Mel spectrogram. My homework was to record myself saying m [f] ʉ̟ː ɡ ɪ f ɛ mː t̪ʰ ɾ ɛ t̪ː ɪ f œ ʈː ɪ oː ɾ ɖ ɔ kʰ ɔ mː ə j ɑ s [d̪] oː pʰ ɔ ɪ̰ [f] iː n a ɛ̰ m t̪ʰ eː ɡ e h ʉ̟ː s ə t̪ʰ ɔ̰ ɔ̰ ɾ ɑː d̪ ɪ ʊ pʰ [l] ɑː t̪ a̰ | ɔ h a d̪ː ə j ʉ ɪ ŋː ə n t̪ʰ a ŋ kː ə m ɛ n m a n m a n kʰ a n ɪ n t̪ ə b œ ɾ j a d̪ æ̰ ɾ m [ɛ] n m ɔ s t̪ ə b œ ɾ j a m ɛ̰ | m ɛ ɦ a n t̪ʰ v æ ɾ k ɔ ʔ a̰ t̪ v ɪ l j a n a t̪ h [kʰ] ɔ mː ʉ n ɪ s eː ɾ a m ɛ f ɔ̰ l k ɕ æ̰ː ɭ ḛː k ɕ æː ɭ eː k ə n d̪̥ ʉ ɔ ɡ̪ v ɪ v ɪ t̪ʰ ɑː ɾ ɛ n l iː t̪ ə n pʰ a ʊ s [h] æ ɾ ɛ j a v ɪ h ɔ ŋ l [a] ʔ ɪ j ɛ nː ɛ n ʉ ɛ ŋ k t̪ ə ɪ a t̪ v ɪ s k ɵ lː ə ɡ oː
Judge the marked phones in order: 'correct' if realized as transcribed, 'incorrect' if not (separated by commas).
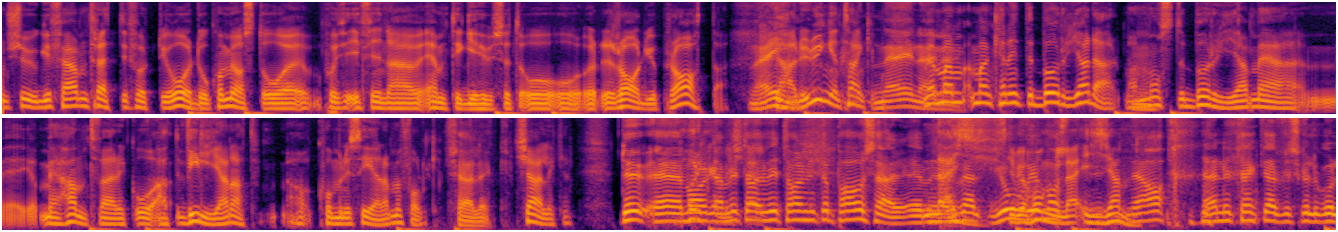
incorrect, incorrect, correct, incorrect, incorrect, correct, correct, correct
